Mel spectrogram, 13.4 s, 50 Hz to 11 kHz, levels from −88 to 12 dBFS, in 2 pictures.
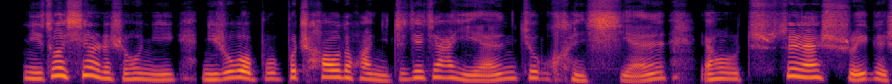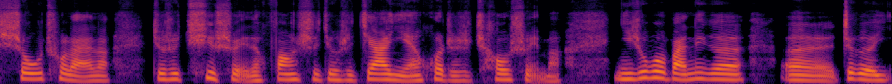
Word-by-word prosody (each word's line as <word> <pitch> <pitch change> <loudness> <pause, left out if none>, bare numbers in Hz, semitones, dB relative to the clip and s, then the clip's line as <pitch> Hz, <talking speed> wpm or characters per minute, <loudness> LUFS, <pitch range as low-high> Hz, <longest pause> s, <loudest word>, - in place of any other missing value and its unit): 你 200 -2 -1
做 290 +4 +6
馅 300 +5 +4
儿 - - +4
的 205 - +1
时 180 - -3
候， 190 +1 -1
你 170 -1 -3 0.2
你 175 -1 -1
如 205 +6 +2
果 225 -3 +8
不 195 +2 -6
不 235 +6 0
焯 245 +1 +5
的 230 - +2
话， 195 -2 -1
你 160 -4 -4
直 165 +6 -6
接 225 +4 +1
加 230 0 0
盐 165 +2 -1
就 225 +1 -1
会 190 - -16
很 160 -5 -4
咸， 155 +7 +1 0.2
然 175 - 0
后 195 -1 -1
吃 - - -5
虽 280 - +4
然 240 -2 +7
水 175 -3 +1
给 185 -3 -3
收 185 +4 0
出 190 - -5
来 135 -4 0
了， 145 0 -6 0.3
就 185 - -2
是 185 +1 -1
去 210 +5 -2
水 - - -3
的 145 - -4
方 175 +3 -1
式 175 0 -5
就 165 +1 -4
是 155 -1 -7
加 175 +3 +3
盐 150 -3 -2
或 180 +3 -2
者 145 -2 -8
是 145 - -9
焯 175 +4 -3
水 165 - -6
嘛。 - - -11 0.4
你 185 0 -1
如 215 +4 0
果 225 -1 +4
把 190 -3 +4
那 195 +3 -3
个， 175 -2 +1 0.3
呃， 155 -2 -1
这 200 - 0
个 170 -3 +2
180 Hz, 280 characters per minute, -23 LUFS, 165-205 Hz, 0.4 s, 果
